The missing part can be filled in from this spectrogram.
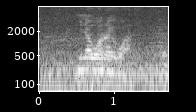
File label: I have a canoe, Mokilese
